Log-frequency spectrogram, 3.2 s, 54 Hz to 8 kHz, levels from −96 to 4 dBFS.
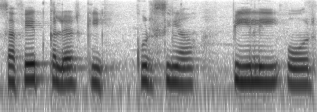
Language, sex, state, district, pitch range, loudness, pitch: Hindi, female, Madhya Pradesh, Bhopal, 190-210 Hz, -16 LUFS, 200 Hz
